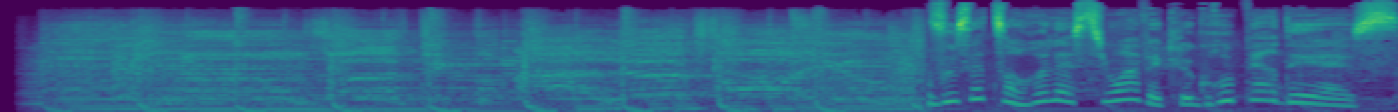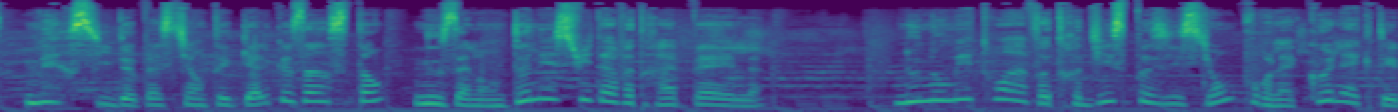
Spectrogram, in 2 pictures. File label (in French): Attente pub; exemples de messages vocaux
